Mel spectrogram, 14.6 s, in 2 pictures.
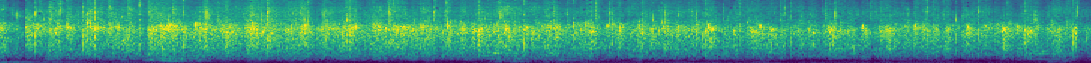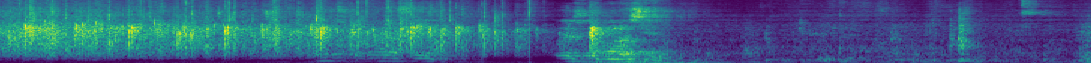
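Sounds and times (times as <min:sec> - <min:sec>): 
audience applause: 0:00.0 - 0:11.6.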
